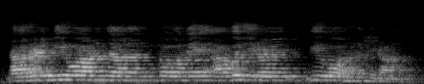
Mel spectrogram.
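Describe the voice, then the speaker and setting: Echoey, high-voiced male pastor preaching. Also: steady tone, measured pace, muffled recording. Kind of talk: scripture reading and sermon. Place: church hall. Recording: echoey church, distant mic, faint noise.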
